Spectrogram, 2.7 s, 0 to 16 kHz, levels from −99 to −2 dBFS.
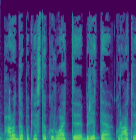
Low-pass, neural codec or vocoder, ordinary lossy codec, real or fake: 14.4 kHz; none; MP3, 64 kbps; real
